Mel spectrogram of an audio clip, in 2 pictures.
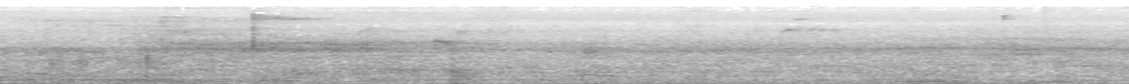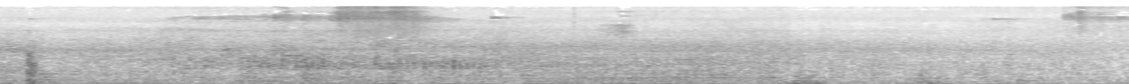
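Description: Street ambience with a motor vehicle engine running nearby, strongest in the first few seconds and fading, a sharp click near the middle, and a short hiss about eleven seconds in.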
